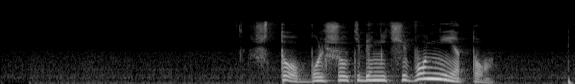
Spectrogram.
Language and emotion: Russian, angry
